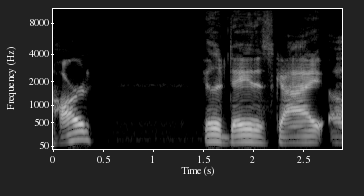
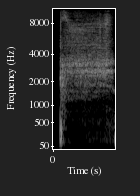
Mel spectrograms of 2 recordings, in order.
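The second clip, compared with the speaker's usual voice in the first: soft hiss; 11 dB quieter than usual. Retold or imitated. Ed Bassmaster shush face.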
